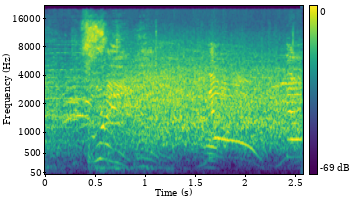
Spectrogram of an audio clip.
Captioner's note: audience cheering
